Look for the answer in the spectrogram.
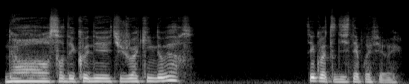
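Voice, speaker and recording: Close to his everyday voice, a young man speaks in a warm mid-range tone at normal speed. He plays an enthusiastic, cheeky student roommate in a casual, friendly French roleplay, with a playful, slangy manner.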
